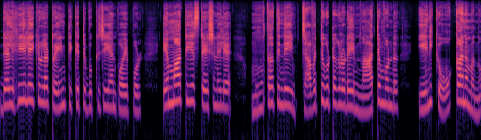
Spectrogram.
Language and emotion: Malayalam, disgusted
